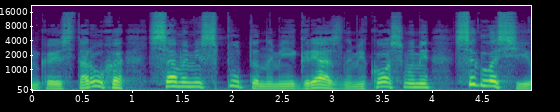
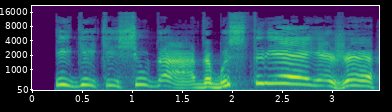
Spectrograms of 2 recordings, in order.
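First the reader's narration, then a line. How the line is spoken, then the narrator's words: Hoarse shriek, old woman. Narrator (Russian): хрипло завизжала старуха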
